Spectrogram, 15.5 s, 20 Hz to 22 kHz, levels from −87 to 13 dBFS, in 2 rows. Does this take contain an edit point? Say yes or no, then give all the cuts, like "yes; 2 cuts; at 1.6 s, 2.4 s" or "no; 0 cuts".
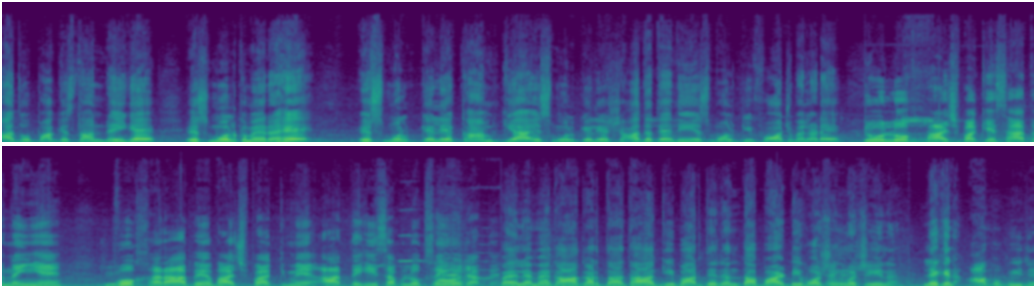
yes; 3 cuts; at 6.4 s, 11.5 s, 14.5 s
